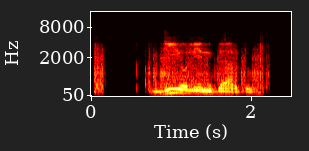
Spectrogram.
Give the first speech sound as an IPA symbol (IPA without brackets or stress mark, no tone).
d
